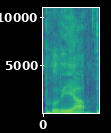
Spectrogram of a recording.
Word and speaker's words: Puyallup: Oh, Puyallup. Oh, Puyallup. Puyallup. Puyallup. I heard someone pronounce it pay I don't know.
